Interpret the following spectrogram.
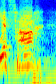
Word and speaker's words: Yitzhak: these things took place, we cease calling him Yitzhak.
